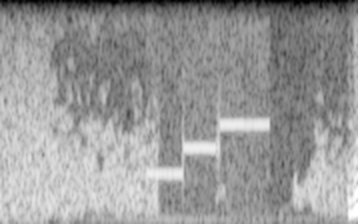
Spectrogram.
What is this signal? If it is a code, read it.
Special information tone, with noise.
